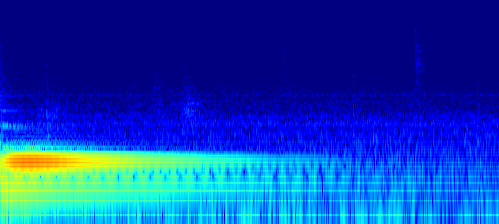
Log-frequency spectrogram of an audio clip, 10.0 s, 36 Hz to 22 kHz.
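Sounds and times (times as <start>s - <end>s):
kempul gong in a gamelan: 0.0s - 5.6s.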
